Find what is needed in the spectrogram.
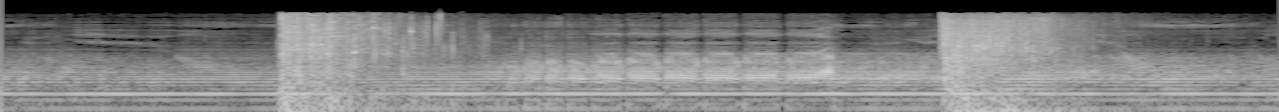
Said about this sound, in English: I threw it at the ballistics gel head and the results were shocking.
